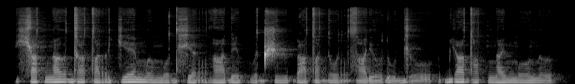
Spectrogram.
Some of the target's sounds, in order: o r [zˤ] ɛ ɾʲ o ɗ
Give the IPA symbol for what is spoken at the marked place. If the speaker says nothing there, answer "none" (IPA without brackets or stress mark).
zˤ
